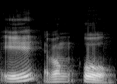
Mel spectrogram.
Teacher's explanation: এ এবং ও যখন আমরা উচ্চারণ করতেছি তখন দেখা যাচ্ছে যে আমাদের জিভাটা একটু নিচে নামতেছে তার মানে যে উচ্চমধ্য উচ্চমধ্য অবস্থানে আসতেছে এবং কি হাফ ক্লোজ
